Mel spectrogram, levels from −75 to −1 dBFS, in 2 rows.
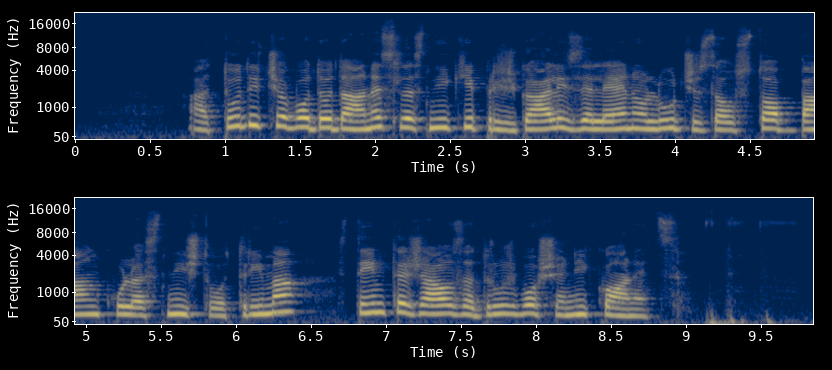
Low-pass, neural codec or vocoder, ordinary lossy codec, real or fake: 19.8 kHz; none; none; real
